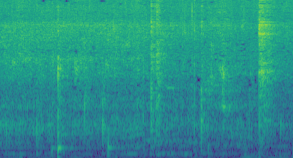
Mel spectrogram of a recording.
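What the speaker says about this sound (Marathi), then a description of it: "शिमला मिरची टाकते आणि गाजर पण टाकून घेते. आणि छान आपल्याला ह्याला फ्राय करून घ्यायचं" Capsicum and carrot hiss and crackle in hot oil with cumin, with sharp spatula scrapes and clacks breaking the constant close sizzle at an irregular pace; no voices.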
